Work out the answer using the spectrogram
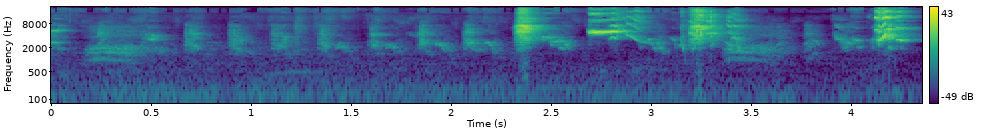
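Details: In an aviary, Albino and Fisher's lovebirds share food alongside budgies. Soft rapid twittering builds into several piercing, shrill chirps and squeaks in the second half, from many birds calling at once.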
